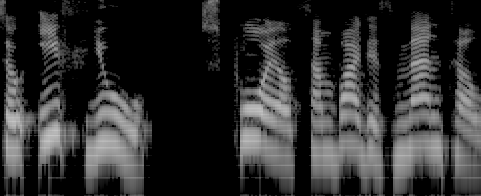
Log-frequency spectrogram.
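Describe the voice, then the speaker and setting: In a non-native accent, a woman with a high pitch speaks with very wide pitch swings over a quiet background. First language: not English. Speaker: spiritual teacher. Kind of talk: lecture. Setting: live class with audience. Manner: halting.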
